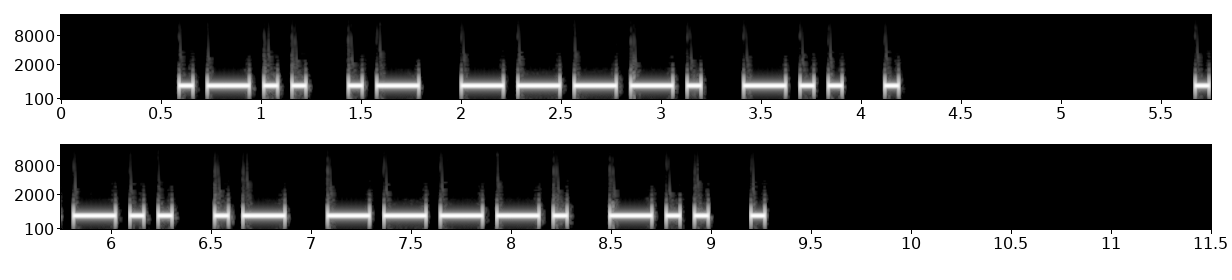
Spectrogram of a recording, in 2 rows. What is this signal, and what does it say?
Morse code, heard as a keyed tone, about 17 wpm, 700 Hz. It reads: LA9DE LA9DE
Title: DXCC-100 Call Signs - 5 Characters - Repeated 2x - 17wpm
